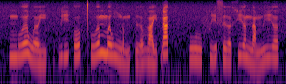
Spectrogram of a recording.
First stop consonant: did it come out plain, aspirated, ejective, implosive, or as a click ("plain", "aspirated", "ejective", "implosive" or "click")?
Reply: implosive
